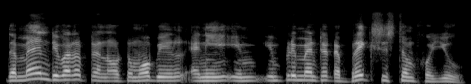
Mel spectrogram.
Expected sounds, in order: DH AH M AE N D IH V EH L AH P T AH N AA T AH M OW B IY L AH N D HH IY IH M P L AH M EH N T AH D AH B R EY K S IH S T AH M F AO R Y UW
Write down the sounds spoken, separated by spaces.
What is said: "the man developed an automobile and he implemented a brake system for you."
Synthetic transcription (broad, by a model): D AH M AE N D IH V EH L AH P T AH N AA T AH M OW B IY L AH N D HH IY IH M P L AH M EH N T AH D AH B R EY K S IH S T AH M F AO R Y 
